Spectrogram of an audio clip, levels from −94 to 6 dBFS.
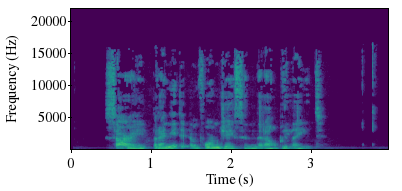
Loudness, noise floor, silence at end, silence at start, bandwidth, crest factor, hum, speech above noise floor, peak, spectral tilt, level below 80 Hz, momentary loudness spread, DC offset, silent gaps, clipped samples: -33 LUFS; -70 dBFS; 0.2 s; 0.45 s; 16 kHz; 18 dB; none; 37 dB; -18 dBFS; -5 dB/octave; -70 dBFS; 13 LU; under 0.1%; none; under 0.1%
